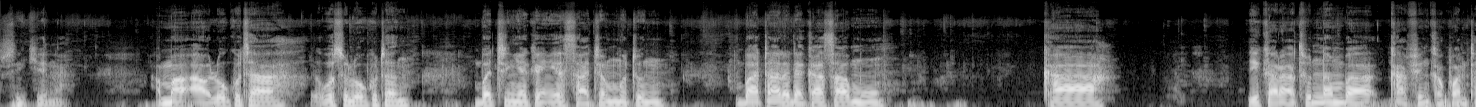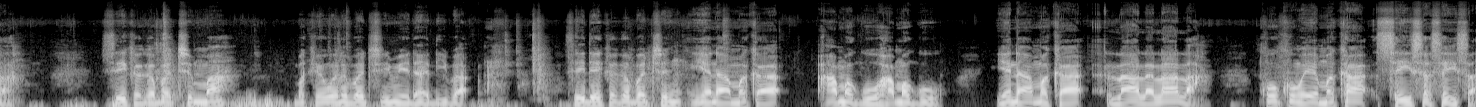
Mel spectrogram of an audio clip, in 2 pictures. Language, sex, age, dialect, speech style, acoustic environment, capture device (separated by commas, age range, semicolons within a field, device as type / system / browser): Hausa, male, 25-34, Nigeria - Pidgin-influenced, happy; focused, people talking; silence, mobile / Linux / Chrome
